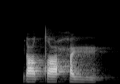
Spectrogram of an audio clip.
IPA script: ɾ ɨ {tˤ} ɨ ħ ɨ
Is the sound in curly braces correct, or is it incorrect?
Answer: correct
